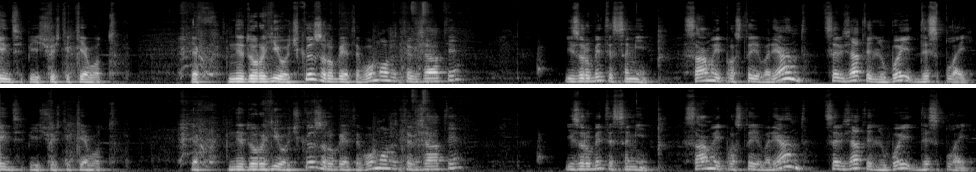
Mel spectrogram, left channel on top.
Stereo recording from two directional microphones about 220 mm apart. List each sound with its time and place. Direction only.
0.0 s speech: 50° left (ahead or behind)
3.8 s speech: 35° left (ahead or behind)
5.6 s speech: 45° left (ahead or behind)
